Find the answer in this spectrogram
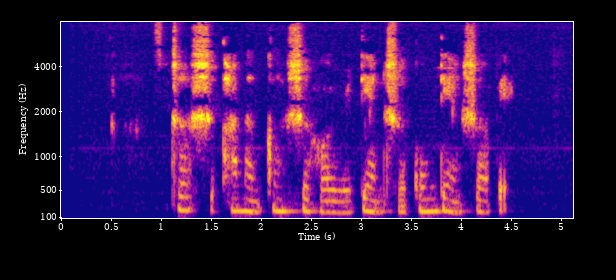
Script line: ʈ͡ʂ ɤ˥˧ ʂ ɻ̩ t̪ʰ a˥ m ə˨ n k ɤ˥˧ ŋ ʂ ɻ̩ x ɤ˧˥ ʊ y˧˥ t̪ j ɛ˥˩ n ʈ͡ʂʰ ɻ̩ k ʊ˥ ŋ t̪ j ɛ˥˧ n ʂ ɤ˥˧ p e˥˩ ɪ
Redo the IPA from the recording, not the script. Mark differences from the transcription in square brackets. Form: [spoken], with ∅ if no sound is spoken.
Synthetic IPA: ʈ͡ʂ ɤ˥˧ ʂ ɻ̩ t̪ʰ a˥ m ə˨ n k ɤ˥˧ ŋ ʂ ɻ̩ x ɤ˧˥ ʊ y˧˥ t̪ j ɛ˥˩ n ʈ͡ʂʰ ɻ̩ k ʊ˥ ŋ t̪ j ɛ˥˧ n ʂ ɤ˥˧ p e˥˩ ɪ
